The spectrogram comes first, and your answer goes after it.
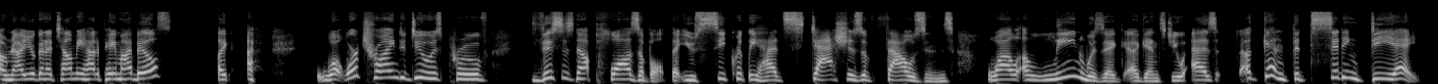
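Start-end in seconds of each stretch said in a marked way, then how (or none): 0.0-1.7 fast, bristling, defensive tone. Recounting how the sitting DA got defensive when asked, mocking her defensive tone. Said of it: "she once again got all defensive".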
